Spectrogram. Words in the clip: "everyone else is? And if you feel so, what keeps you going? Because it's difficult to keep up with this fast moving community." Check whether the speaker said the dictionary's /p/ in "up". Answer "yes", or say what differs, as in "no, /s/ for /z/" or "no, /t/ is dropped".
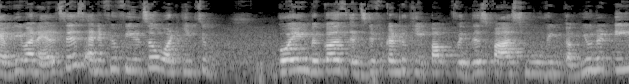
yes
